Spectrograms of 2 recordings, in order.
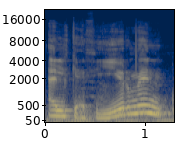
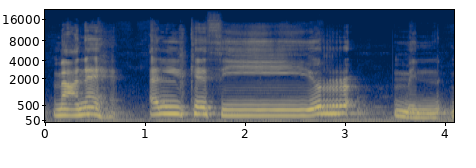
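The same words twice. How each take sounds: First: Class answer said slowly; slow choral-style answer; slow, drawn out. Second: Slow, stretched meaning; drawn-out teacher explanation. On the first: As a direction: let the class fill it in slowly. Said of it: "معناها ايه يا ولاد؟". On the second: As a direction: spell it out slowly for the class. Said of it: "ركز كده". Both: Shown as a demonstration.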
